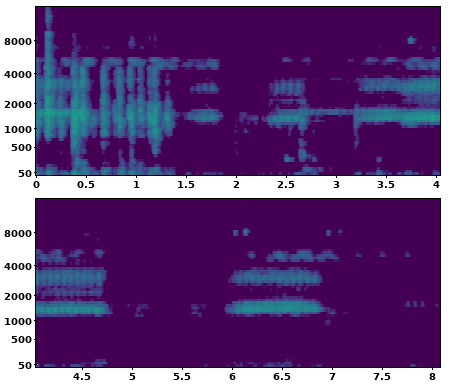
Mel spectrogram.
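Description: Near silence, with faint computer keyboard typing, a quick run of key clicks in the first second or so. Two faint steady stretches of noise follow, in the middle and later on.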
